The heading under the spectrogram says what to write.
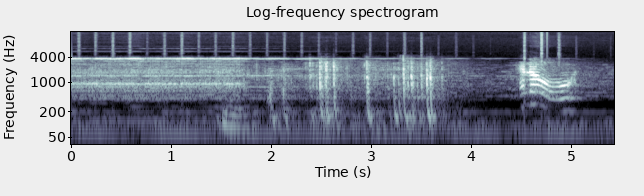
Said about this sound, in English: Must have been about 3:30 when the phone rang.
